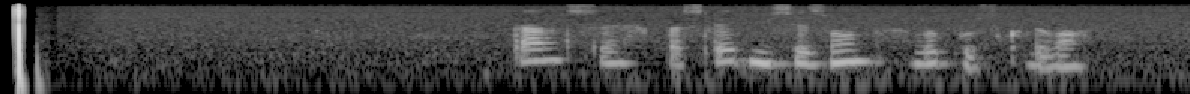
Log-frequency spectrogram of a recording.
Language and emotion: Russian, neutral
